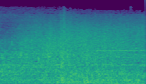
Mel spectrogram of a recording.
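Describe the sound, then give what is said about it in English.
A deep, muffled rumble of thunder on Venus rolls on steadily, dense and low, sounding dull, slightly muffled and distorted as it travels through the thick Venusian atmosphere. No voices. “the thunder”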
